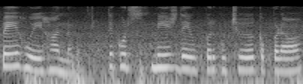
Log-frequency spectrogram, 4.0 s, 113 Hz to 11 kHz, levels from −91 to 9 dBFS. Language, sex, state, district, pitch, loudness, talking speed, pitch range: Punjabi, male, Punjab, Kapurthala, 245 Hz, -15 LUFS, 150 wpm, 240-280 Hz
